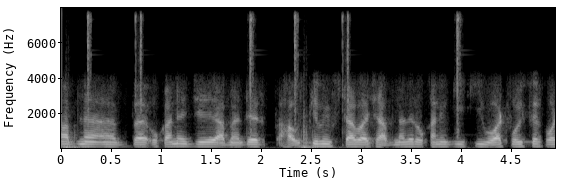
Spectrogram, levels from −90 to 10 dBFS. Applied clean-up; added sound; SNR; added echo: none; Mechanisms + Knock; 17 dB; none.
